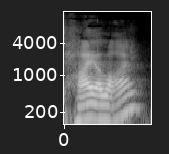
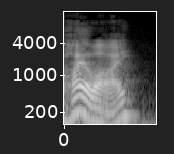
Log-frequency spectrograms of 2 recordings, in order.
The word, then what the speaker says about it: jai alai: It's pronounced I lie. – Is it? – I believe. – Oh my gosh. See, most of these words, you know, I've never heard anyone say. They just exist in crosswords for my. So it's Hai Alai? – I think so. – Oh, okay, okay. – That's how I've always heard it.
